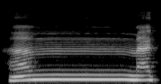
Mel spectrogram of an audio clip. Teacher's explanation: Mim will get sifa of gunna, and this is akmal gunna. Give a nice time here.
